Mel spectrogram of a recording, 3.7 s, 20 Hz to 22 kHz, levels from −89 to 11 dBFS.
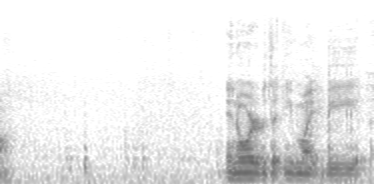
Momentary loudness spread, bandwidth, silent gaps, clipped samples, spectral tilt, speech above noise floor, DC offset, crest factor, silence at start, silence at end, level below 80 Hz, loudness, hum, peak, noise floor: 26 LU; 16 kHz; none; under 0.1%; -7 dB/octave; 28 dB; under 0.1%; 22 dB; 0 s; 0 s; -66 dBFS; -36 LUFS; none; -18 dBFS; -63 dBFS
